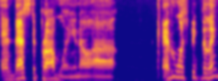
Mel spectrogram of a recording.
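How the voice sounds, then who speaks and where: A man with a Brazilian accent speaks very fast in a bright, sharp tone with lively intonation, the sound dry and close with no echo. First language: Portuguese. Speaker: roofer and social media influencer. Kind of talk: interview conversation. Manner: halting, many fillers.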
